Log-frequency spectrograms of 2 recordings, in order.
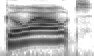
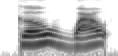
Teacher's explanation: You might hear a little bridge sound inserted to make it flow better, like go out. It often sounds like go wout, almost like a W sound between the words. Intrusion, that's when an extra sound pops up between words. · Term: linking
